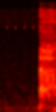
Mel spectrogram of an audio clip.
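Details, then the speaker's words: An adult recovering from flu, with something choking in the lungs, gives one sudden harsh cough burst after a quiet pause: cough. "sorry guys if you are new I've explained that I'm recovering from flu so now and again you will hear me cough"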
